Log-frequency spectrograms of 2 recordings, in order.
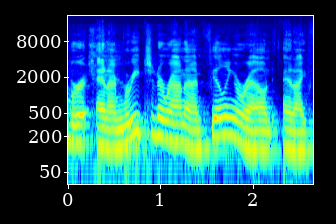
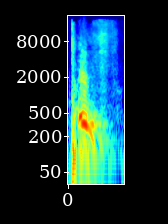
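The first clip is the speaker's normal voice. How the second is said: loud "poof" of breath; sharp blowing puff; 14 semitones higher, 16 dB louder than usual. Retold or imitated. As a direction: blow out a candle with a hard puff. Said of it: "And I went".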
